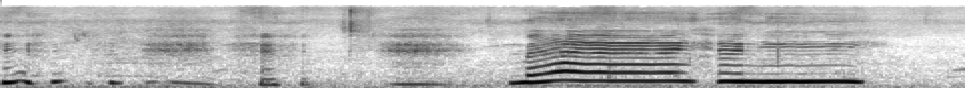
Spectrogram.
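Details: As separation from its owner begins, a cat lets out two long, strong meows after soft murmuring sounds. The first rises and holds steady; the second follows quickly and is level and drawn out.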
